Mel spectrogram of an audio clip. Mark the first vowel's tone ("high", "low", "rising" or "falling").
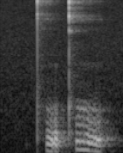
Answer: low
